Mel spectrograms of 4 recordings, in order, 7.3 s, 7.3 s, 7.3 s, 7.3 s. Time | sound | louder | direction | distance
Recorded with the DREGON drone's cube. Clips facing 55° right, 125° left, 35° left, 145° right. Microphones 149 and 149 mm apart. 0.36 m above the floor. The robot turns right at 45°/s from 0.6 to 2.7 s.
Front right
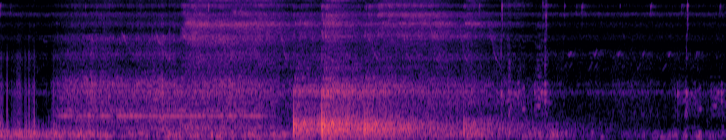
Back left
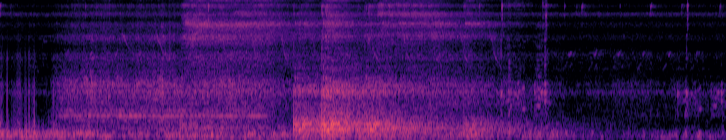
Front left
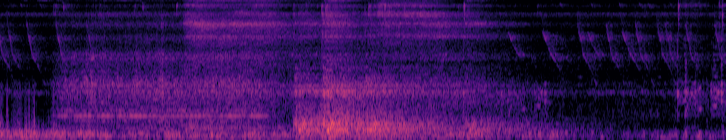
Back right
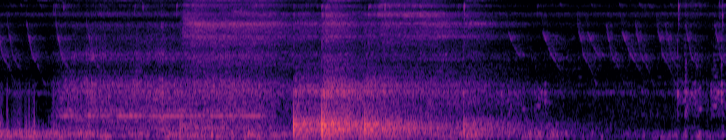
1.8 | writing | even, back right 2 dB | 155° right | 3.5 m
